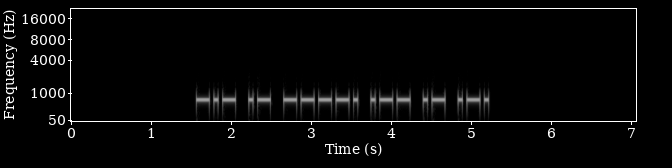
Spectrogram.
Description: Morse code, heard as a keyed tone, about 21 wpm, 700 Hz. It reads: KA9WAR
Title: USA Call Signs - 6 Characters - Repeated 2x - 22wpm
